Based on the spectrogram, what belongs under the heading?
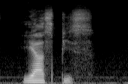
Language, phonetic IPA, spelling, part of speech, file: Polish, [ˈjaspʲis], jaspis, noun, Pl-jaspis.ogg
